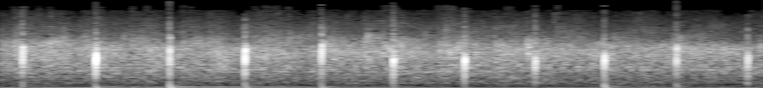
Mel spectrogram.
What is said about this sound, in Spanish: Denle un aplauso al Señor los que ahora se sienten libres, libres, ¿sí?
